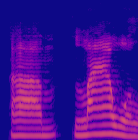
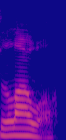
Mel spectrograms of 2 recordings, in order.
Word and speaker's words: Lowell: Now, I've pronounced this wrong in the past, and I believe I pronounced it Lowell last time. I believe it's Lowell.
